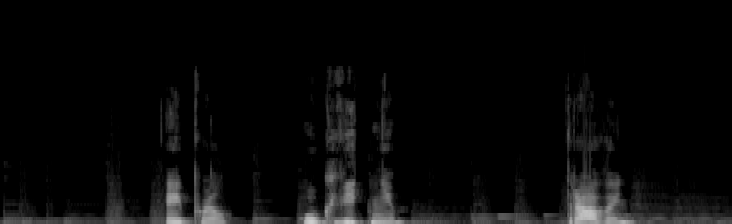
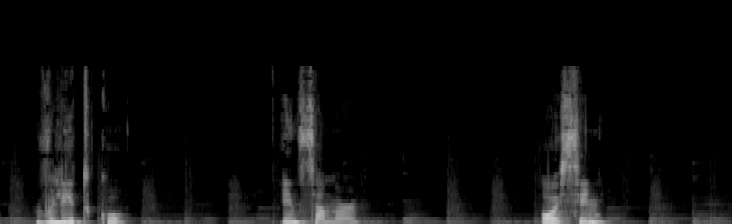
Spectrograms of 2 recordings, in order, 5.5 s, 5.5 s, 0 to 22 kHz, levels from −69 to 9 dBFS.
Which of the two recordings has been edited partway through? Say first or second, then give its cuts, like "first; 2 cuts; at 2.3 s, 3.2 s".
second; 1 cut; at 4.6 s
